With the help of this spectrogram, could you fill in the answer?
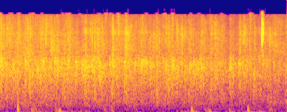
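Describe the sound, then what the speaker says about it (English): A crowd at a junior football league awards night applauds the runners-up, a full, steady burst of clapping with a few sharper thumps scattered through it, close and fairly loud. "Ladies and gentlemen, please give a warm round of applause for Lachlan Ailiff and our runners-up."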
